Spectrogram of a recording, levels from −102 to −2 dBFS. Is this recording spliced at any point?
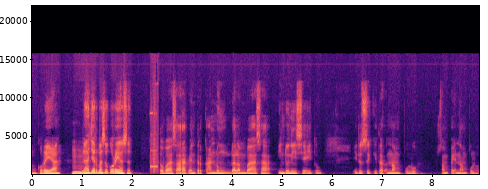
yes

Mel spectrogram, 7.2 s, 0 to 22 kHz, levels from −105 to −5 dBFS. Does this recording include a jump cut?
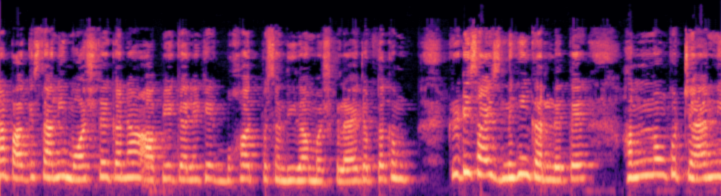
no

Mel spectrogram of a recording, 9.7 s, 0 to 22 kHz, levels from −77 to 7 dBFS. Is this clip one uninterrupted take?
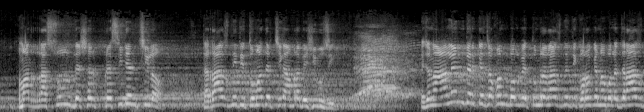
no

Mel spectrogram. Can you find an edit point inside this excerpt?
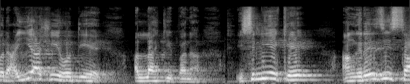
yes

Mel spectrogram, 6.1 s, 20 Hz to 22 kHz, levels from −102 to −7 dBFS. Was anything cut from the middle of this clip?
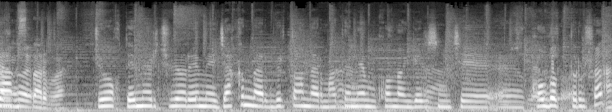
no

